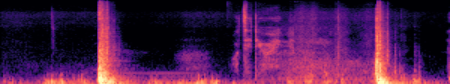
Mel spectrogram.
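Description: A car hood slammed shut about a second in, then a car door shut near the end: two heavy thunks, with faint rustling and shuffling between them.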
